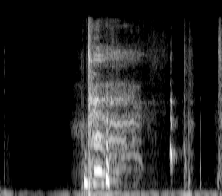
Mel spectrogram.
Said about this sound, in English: No, it was a sneeze.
